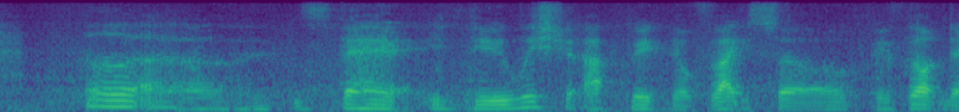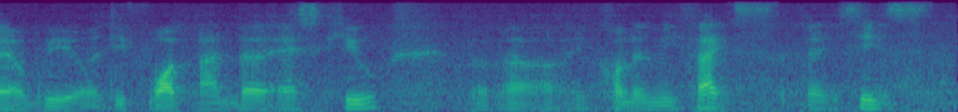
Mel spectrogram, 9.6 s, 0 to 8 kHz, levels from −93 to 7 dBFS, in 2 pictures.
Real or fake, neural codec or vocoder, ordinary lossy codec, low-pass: fake; codec, 16 kHz in and 24 kHz out, 0.6 kbps, FocalCodec, streaming, 2048 codes; AAC, 32 kbps; 7.2 kHz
